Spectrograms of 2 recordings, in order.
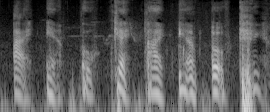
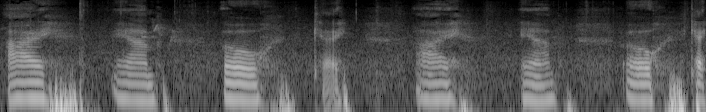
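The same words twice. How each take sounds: First: It is said fast, at a jogging pace. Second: It is said slowly, at a walking pace.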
